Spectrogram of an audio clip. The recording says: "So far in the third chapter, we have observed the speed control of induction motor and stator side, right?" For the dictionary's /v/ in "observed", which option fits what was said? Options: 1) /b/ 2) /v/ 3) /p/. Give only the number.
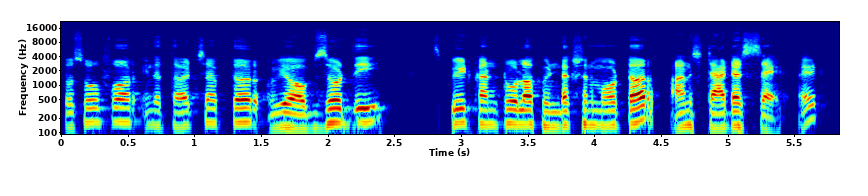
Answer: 1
